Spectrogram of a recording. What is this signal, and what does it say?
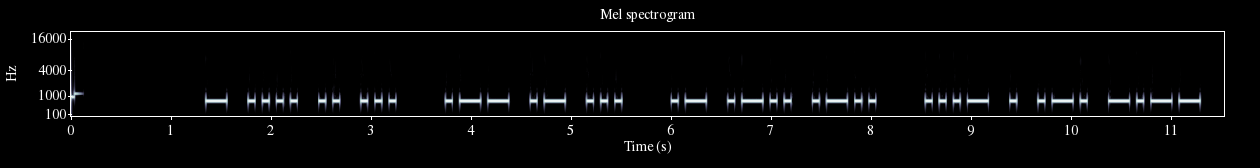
Morse code, heard as a keyed tone, about 17 wpm, 700 Hz. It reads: THIS WAS ALL VERY
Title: Sentences from Top 1000 Words - Review Part 3 - 17wpm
